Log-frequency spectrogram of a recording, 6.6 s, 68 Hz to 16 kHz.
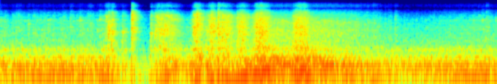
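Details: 1971 Ford wrecker, Ford 360 FE V8 on open headers, choke on: revved up and settling with a choke-rich burble and raspy puffing chuffing from leaking exhaust joints.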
